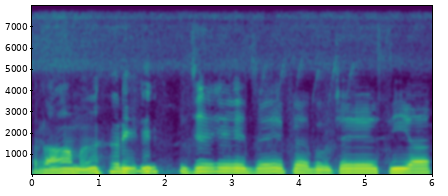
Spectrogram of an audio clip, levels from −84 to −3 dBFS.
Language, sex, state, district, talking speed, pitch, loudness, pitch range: Hindi, male, Madhya Pradesh, Katni, 70 wpm, 165 Hz, -13 LUFS, 160-175 Hz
